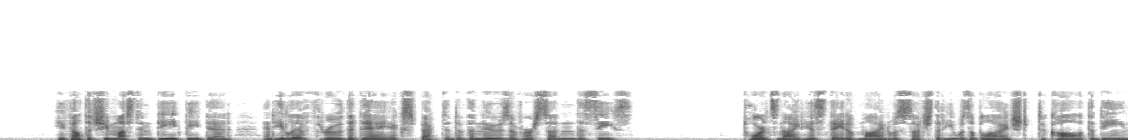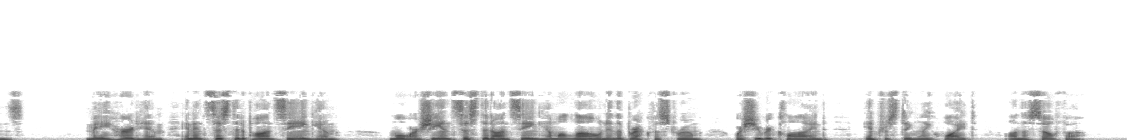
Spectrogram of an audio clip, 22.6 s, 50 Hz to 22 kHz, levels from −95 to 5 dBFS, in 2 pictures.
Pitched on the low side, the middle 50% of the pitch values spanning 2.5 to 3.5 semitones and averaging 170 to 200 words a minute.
Yes: low, 110 Hz; average, 3.2 semitones; average, 175 wpm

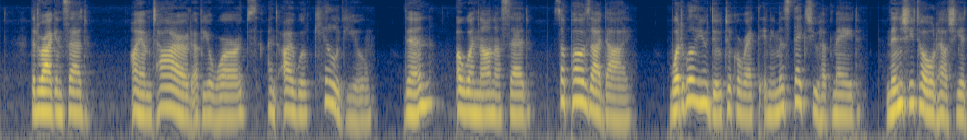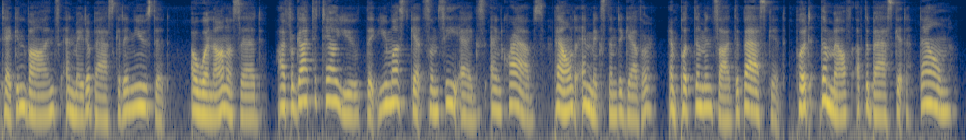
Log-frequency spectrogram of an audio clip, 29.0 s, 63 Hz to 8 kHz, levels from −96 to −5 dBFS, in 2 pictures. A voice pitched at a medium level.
Yes: medium, 165 Hz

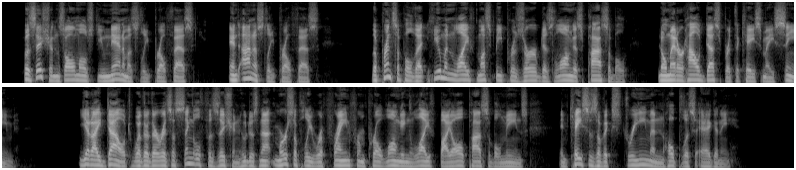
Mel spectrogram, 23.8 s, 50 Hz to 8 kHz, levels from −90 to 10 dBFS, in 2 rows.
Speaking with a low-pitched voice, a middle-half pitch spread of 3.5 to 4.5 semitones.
Yes: low, 115 Hz; average, 4.1 semitones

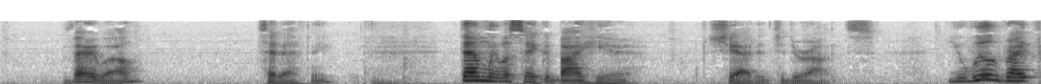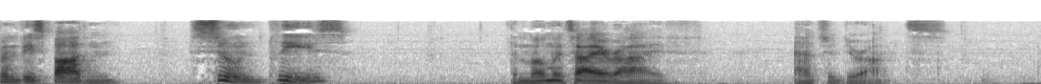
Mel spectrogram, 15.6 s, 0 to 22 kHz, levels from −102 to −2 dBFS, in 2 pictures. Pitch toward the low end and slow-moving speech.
Yes: low, 100 Hz; slow, 110 wpm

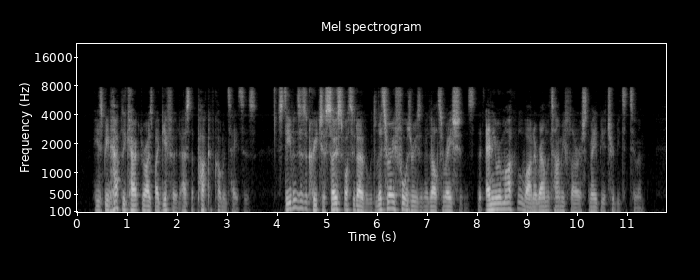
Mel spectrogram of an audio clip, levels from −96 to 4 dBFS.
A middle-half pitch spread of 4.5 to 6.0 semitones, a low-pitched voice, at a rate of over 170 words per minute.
Yes: average, 4.9 semitones; low, 110 Hz; average, 195 wpm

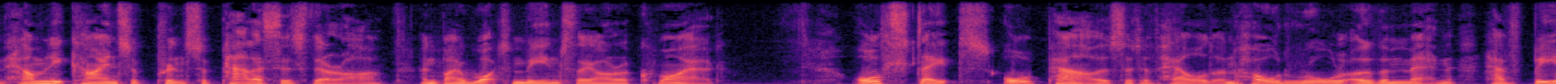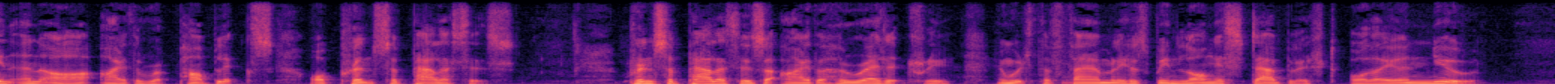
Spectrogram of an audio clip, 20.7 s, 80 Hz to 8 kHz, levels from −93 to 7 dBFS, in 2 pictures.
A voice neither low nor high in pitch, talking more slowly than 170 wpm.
No: low, 115 Hz; average, 145 wpm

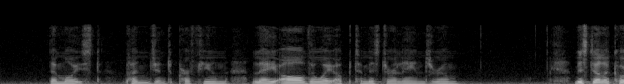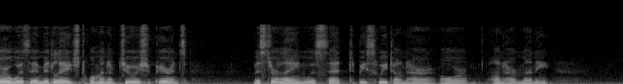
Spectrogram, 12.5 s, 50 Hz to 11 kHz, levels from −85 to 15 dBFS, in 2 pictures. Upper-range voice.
No: low, 135 Hz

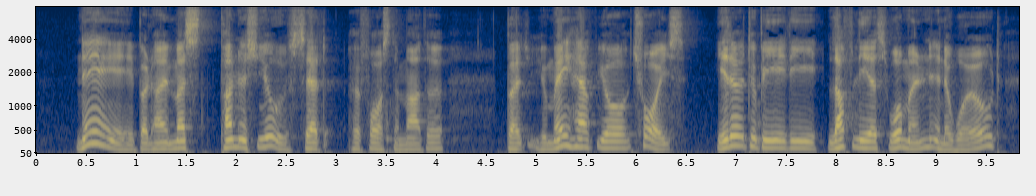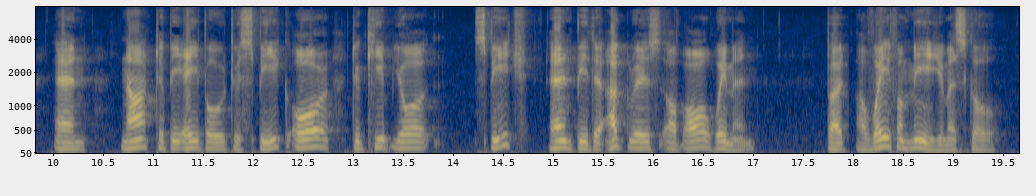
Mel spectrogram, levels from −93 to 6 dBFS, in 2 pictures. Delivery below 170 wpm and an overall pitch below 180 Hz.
Yes: average, 155 wpm; medium, 140 Hz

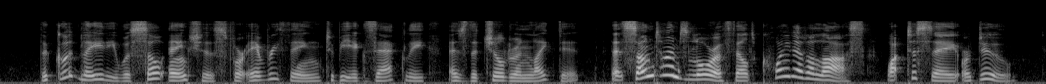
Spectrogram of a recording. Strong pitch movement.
Yes: wide, 6.5 semitones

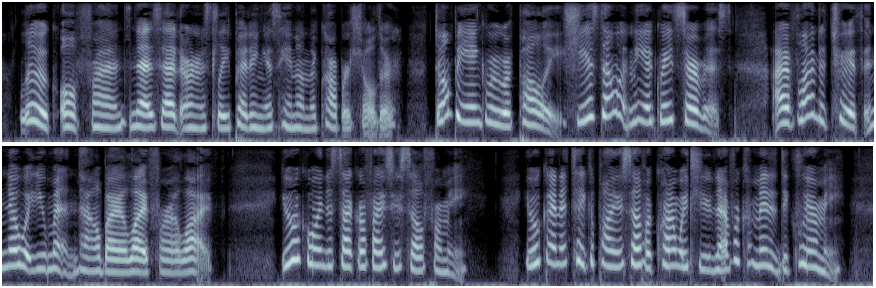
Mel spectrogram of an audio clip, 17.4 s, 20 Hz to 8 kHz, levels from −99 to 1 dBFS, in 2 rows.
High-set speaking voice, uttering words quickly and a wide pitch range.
Yes: very high, 300 Hz; fast, 225 wpm; wide, 6.3 semitones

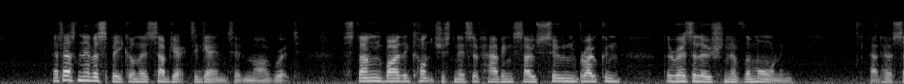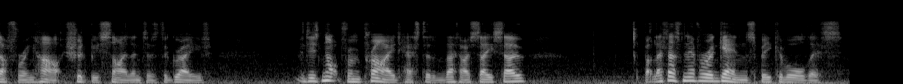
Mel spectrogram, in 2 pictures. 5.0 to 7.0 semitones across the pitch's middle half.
Yes: average, 5.3 semitones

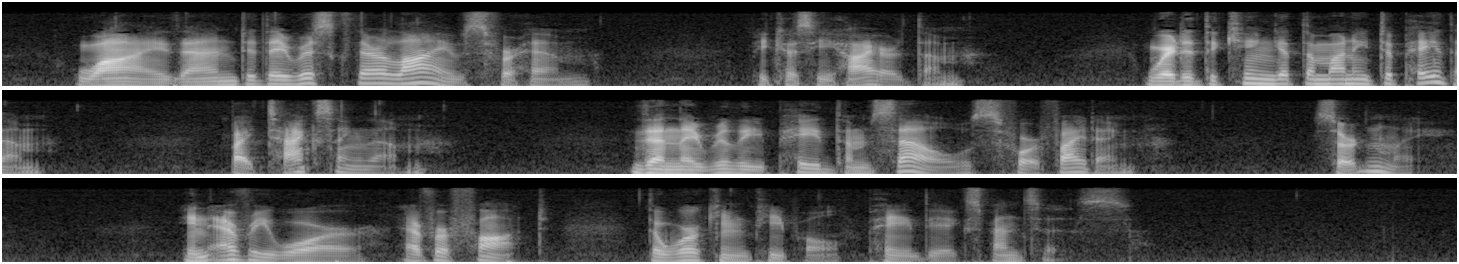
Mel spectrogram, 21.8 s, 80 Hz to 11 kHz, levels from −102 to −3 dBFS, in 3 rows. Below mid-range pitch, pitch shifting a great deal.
Yes: low, 105 Hz; wide, 6.0 semitones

